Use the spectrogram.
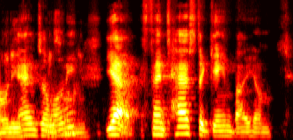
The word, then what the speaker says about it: Anzalone: Anzalone.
